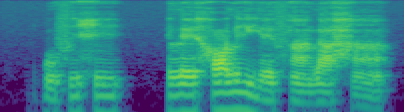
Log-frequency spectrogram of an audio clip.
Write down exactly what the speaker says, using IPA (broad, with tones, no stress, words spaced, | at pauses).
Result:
k͡pu˨fi˧hi˧ | le˧hɔ˦li˦˨ je˨ fã˨la˨ hã˨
